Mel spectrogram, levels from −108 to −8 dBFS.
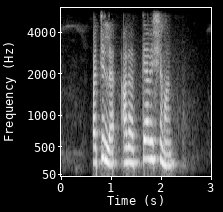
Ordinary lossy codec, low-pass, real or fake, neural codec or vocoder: Opus, 64 kbps; 5.4 kHz; real; none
